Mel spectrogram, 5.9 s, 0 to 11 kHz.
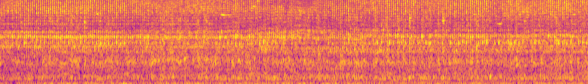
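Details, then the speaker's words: Caterpillar D2 crawler during break-in, dragging an RD-6 and running hot with wet stacking burning off the manifold: steady, deep diesel drone holding an even pace under drag load. Governor kicking in and responding cleanly under load. "all right let's get her straight down behind him exercise the right brake for a while listen to that Governor kick in love it"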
